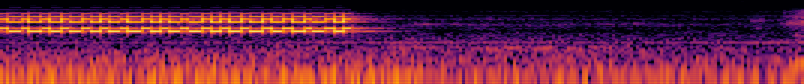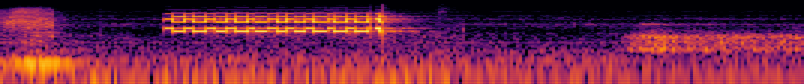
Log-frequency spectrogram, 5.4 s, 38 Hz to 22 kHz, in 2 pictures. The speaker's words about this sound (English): Jesus. That's not my regular ring. That's not my regular phone. That's the burner. There is literally one thing in the whole world I need to accomplish in the next 60 seconds. Not answer that phone.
